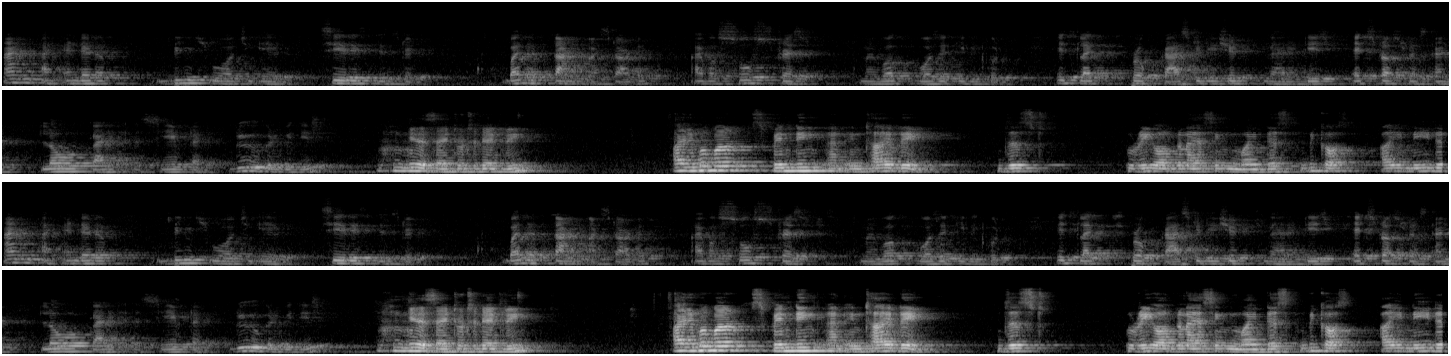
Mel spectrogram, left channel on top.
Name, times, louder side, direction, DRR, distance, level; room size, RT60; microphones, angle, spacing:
voice 1, 0.0-1.0 1.5-2.8 3.2-4.1 5.0-6.5 6.9-8.1 8.6-10.0 10.5-10.9 11.3-14.5 14.8-17.9, right 1 dB, 10° left, 5.1 m, -35 dB
voice 2, 18.2-20.0 21.2-23.9 24.4-24.9 25.7-28.9, right 3 dB, 80° right, 1.0 m, -21 dB
22.0 x 16.5 x 9.4 m
head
